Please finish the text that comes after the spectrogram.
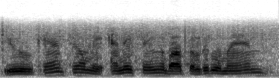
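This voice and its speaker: An actor playing a suave, unruffled amateur sleuth with a wry, brisk manner in an old-time radio drama. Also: male voice, lowish voice, steady tone, slight background noise, lightly acted. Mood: courteously probing. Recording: muffled, tinny old radio recording.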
